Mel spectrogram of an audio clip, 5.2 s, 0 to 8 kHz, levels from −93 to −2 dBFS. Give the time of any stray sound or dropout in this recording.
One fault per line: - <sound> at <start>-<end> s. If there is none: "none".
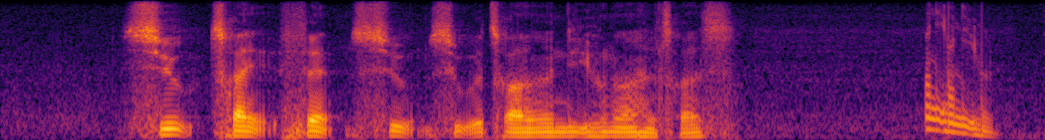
- chirp at 4.6-5.0 s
